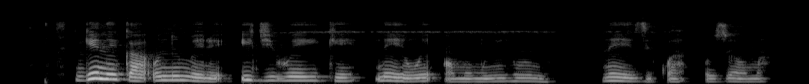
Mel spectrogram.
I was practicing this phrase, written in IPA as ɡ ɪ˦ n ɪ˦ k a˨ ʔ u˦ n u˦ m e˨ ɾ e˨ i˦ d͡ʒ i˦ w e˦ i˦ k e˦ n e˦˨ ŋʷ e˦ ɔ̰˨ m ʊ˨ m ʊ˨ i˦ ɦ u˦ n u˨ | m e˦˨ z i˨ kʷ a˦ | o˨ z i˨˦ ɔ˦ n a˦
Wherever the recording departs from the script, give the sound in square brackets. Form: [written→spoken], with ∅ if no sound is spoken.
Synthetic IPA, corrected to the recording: ɡ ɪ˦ n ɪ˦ k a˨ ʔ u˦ n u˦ m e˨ ɾ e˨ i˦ d͡ʒ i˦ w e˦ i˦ k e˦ n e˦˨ ŋʷ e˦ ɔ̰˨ m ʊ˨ m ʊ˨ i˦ ɦ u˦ n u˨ | [m→n] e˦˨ z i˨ kʷ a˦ | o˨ z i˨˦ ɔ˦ [n→m] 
